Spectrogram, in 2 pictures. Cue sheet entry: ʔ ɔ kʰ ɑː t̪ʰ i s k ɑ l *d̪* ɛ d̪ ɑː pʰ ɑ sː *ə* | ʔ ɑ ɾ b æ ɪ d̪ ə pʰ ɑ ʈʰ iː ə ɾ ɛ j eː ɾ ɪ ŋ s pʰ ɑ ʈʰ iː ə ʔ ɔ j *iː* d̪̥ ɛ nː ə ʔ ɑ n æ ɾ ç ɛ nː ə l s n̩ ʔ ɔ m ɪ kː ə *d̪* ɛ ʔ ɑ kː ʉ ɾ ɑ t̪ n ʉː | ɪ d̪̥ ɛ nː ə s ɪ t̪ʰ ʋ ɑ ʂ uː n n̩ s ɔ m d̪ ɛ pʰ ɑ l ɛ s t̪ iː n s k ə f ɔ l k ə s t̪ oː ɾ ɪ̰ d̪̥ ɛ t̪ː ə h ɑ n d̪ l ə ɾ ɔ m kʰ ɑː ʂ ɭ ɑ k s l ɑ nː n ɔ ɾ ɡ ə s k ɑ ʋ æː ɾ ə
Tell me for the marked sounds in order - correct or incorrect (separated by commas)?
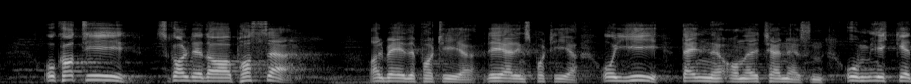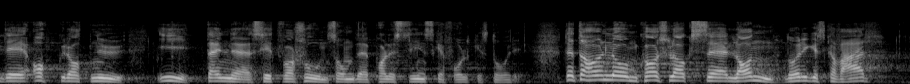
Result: correct, correct, correct, correct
